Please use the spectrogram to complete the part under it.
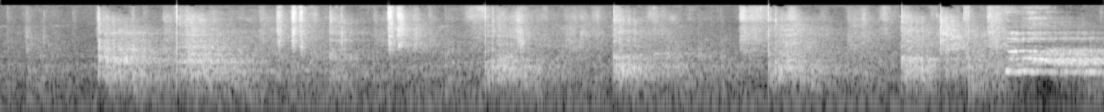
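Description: A tennis ball is struck back and forth by rackets, echoing in a large hall.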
